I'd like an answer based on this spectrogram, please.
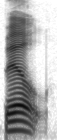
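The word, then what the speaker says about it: Baal: point now ball you b-a-a-l you would say but it's pronounced Bell and they actually and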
